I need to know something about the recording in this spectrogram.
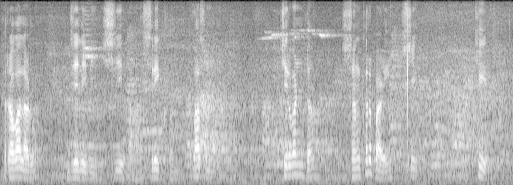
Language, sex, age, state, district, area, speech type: Marathi, male, 18-30, Maharashtra, Wardha, rural, spontaneous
